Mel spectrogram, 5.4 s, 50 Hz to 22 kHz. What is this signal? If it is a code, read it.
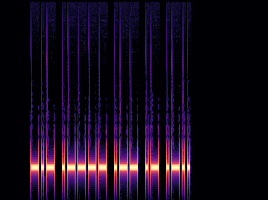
Morse code, heard as a keyed tone, about 23 wpm, 700 Hz. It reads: K1WAL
